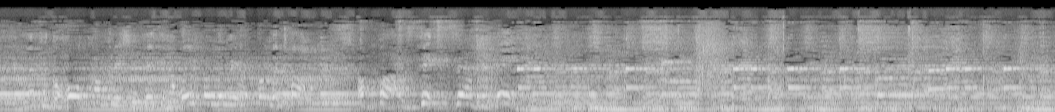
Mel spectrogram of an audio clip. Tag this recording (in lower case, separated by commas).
speech, music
